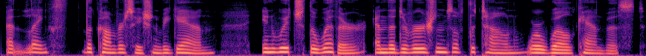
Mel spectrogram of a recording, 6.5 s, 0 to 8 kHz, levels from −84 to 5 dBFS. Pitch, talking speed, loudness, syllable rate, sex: 185 Hz, 165 wpm, -17 LUFS, 4.9 syllables/s, female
